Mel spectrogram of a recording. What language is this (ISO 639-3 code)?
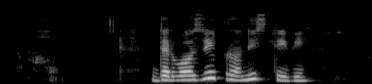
pus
